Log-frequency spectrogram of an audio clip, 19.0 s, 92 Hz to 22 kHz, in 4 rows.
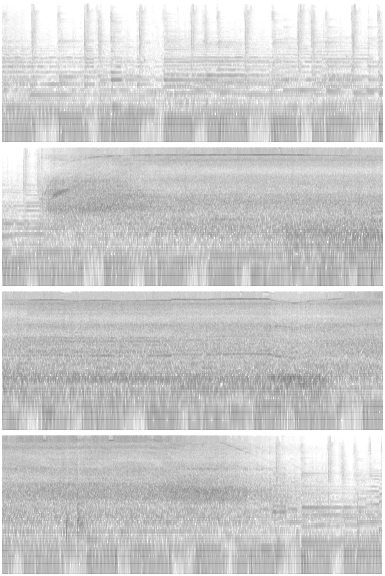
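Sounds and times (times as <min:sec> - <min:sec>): background music with bass line: 0:00.0 - 0:19.0
power tool working wood: 0:05.2 - 0:18.2.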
